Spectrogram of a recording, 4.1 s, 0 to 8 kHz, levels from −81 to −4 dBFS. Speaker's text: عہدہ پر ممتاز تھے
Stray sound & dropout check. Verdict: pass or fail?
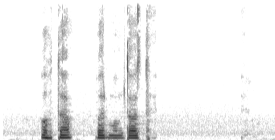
pass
